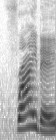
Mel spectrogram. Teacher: the emphasis is on the initial fry syllable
